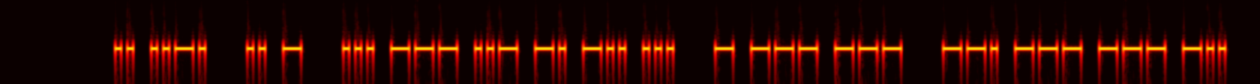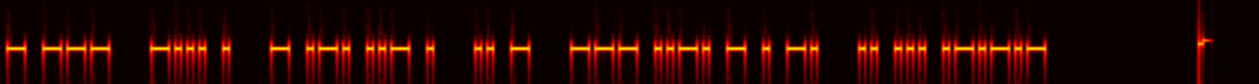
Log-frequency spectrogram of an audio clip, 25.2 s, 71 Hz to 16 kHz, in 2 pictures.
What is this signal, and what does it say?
Morse code, heard as a keyed tone, about 20 wpm, 700 Hz. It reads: IF IT SOUNDS TOO GOOD TO BE TRUE IT OFTEN IS.
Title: Sentences with 9-Word Phrases - 20wpm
